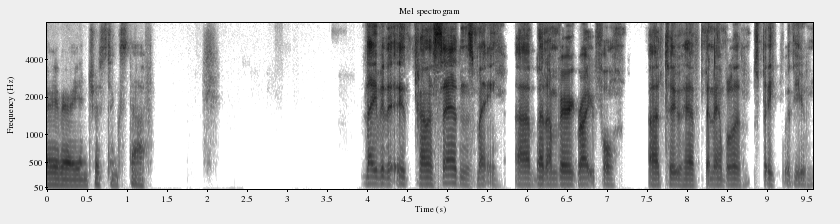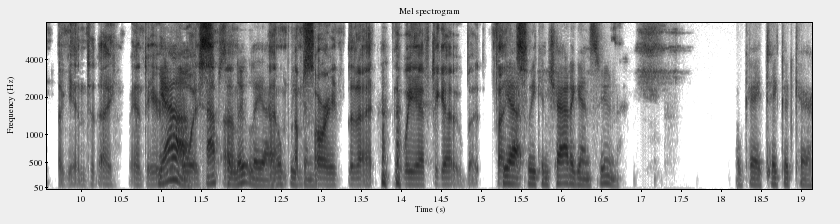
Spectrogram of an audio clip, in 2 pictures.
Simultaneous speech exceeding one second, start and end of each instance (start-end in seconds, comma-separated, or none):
10.9-13.0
